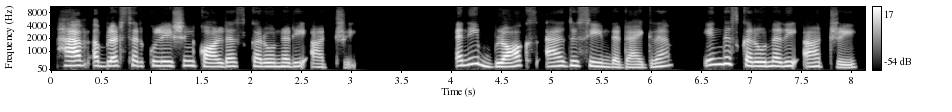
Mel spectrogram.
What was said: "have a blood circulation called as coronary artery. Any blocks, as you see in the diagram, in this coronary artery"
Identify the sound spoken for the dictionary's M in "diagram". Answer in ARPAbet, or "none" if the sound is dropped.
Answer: M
